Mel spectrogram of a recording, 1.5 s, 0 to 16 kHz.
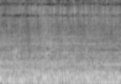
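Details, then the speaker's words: Suzuki 9.9hp outboard idling roughly with uneven, lumpy pulses and shaking, running on one cylinder; owner blames Techron Marine fuel treatment fouling spark plugs with sticky oily residue, letting it run to burn fuel off. "You see it's running like crap right now. So gotta let it run for a couple minutes so that fuel burns up. It is shaking."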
